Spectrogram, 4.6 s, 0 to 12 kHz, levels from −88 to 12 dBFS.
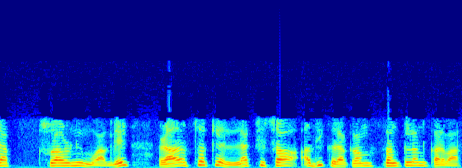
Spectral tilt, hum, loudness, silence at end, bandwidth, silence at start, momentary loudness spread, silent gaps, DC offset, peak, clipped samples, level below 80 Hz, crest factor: -9.5 dB/octave; none; -16 LUFS; 0 s; 3.8 kHz; 0 s; 4 LU; none; under 0.1%; 0 dBFS; under 0.1%; -62 dBFS; 16 dB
